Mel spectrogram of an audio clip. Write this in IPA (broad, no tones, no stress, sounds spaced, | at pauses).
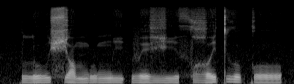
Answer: l u ɕ ɒ m u m i ʔ β e ɣ i θ ʁʷ i t ð u k o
